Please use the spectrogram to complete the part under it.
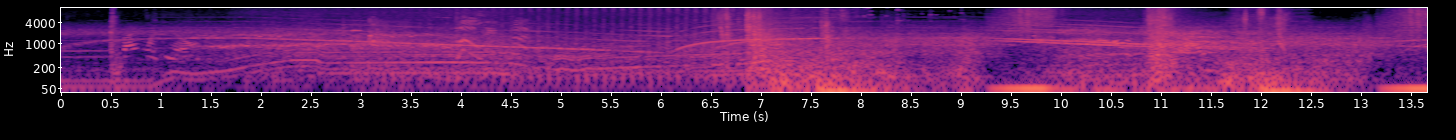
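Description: A car engine revs and roars.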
